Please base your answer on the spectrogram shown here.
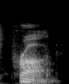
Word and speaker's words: Prague: and I said you you live in Prague and he got really angry and he said that's prag yeah okay sure pra again I'm I'm certain he's pronouncing it wrong I know where it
